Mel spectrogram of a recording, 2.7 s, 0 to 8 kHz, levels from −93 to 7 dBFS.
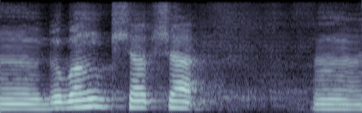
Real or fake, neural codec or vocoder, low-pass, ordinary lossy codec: fake; codec, 32 kHz, 1.9 kbps, SNAC; 7.2 kHz; none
